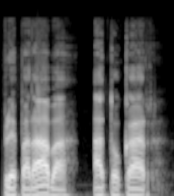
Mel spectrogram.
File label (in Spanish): "preparaba Tocar", spanish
